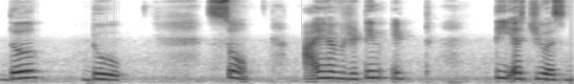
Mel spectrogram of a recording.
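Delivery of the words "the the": "The" repeated loudly as a short "duh"; loud, separate short "thuh". Shown as a demonstration. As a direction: punch each "The" with a short schwa. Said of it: "its sound will be short".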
